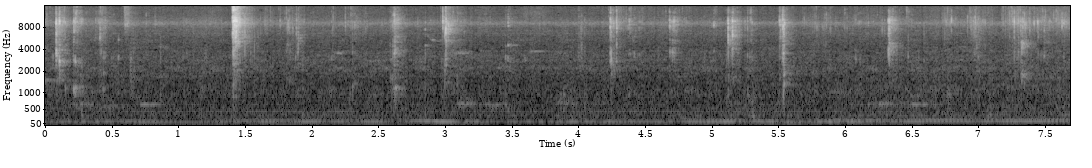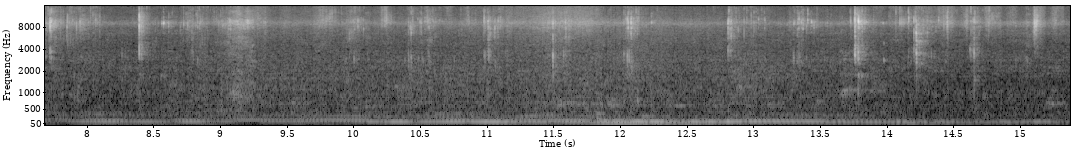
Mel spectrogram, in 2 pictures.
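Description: Eating rice by hand from a metal plate: fingers squish and scrape the rice around the plate with many small sharp clicks, along with chewing, the loudest click about a second and a half in.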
